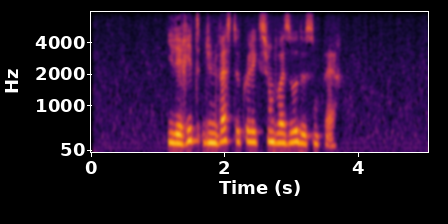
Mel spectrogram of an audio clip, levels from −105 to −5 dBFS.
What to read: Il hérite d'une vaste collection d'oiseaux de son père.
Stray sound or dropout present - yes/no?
no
